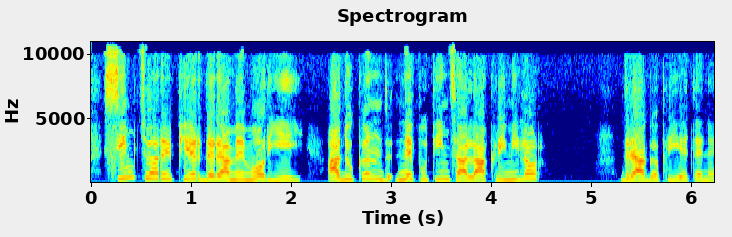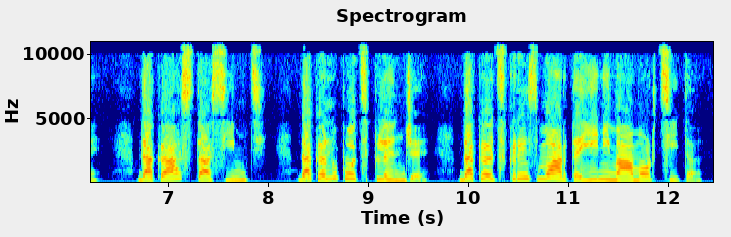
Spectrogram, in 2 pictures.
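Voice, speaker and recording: A woman reading an audiobook, voicing a grave, wise older count who speaks slowly and solemnly. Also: sits high, dry recording, lightly acted. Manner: slow, solemn, counseling.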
